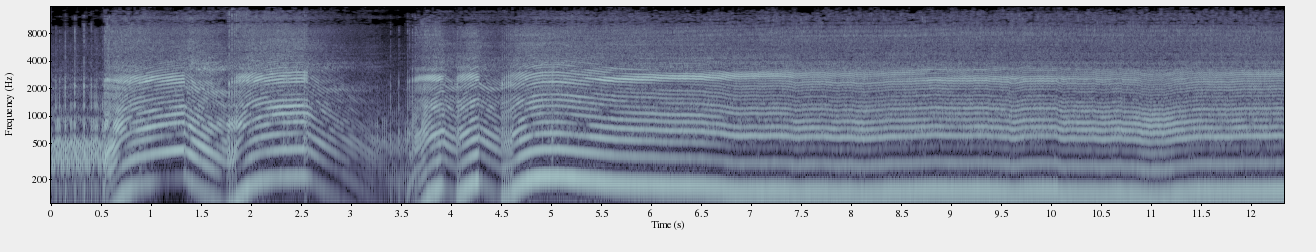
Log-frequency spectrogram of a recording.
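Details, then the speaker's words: Stihl MS 194T top-handle chainsaw after muffler mod (inner baffle removed), freshly tuned, cutting red oak: rips at high pitch, then pitch drops and holds steady biting into wood without bogging; normal running under load. "I was just running the saw a little bit, getting it tuned. It seems to be running just fine."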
